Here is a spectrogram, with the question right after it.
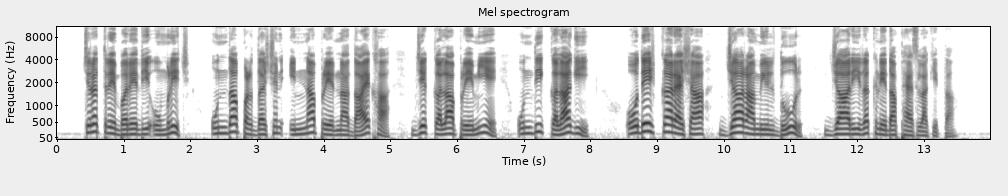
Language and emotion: Dogri, neutral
